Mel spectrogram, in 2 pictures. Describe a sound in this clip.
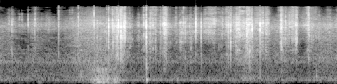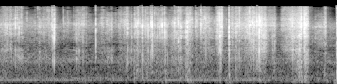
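A candy wrapper crinkles and rustles close by.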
